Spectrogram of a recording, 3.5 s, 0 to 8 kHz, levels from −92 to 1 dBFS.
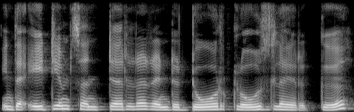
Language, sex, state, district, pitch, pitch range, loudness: Tamil, female, Tamil Nadu, Nilgiris, 200 Hz, 180-205 Hz, -14 LUFS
